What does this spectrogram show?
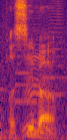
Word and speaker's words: placebo: me precocious placeo oh Placebo the stress is on the middle Placebo placebo very good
